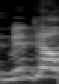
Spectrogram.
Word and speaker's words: Mindell: Is it Mindell or Mind? Like, you know, I always accentuate the wrong syllables. Yeah, that's a good question. People call it, say, all kinds of things, but it's Mindell.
